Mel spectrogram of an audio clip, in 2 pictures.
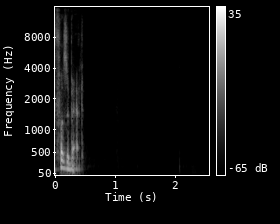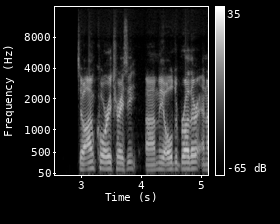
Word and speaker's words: Trese: My dear Vikings, I welcome you to a DevTALK with the wonderful Is it Tracy Brothers or is it Tressett Brothers? To pronounce it correctly. Tracy. Tracy. Tracy Brothers, like that.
